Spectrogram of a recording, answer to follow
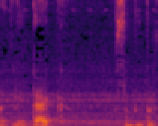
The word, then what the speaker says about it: LaTeX: Arabic uh if you don't know how to pronounce that you can call it latch some people call it latex but that would be really wrong because it's it's not latex the rubber it's at best latch anyway it takes in the latex source and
